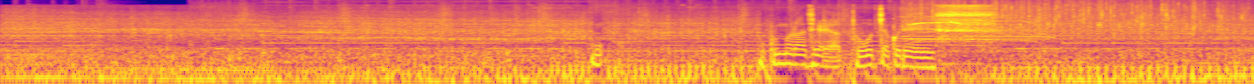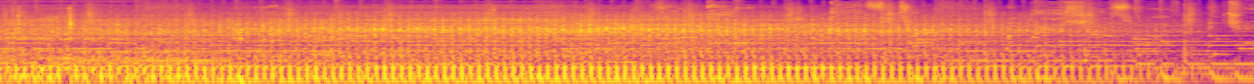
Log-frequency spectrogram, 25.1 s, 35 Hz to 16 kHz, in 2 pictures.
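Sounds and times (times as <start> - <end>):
motorcycle engine at low revs: 0.0 - 8.9, 10.6 - 24.4
background music: 0.0 - 25.0.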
